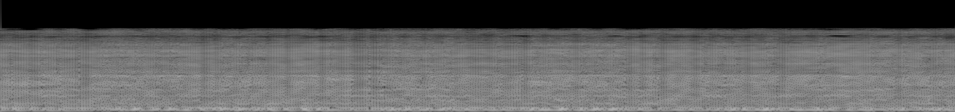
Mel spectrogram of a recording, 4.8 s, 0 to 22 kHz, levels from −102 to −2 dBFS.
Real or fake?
fake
